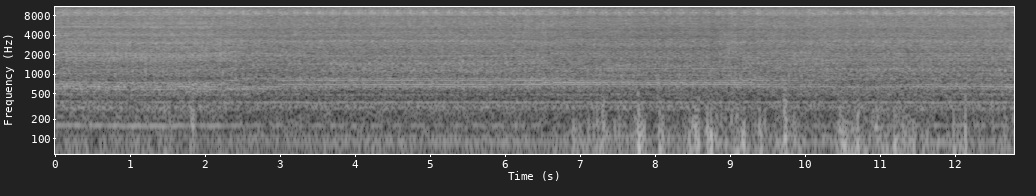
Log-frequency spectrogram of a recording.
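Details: 2003 Range Rover after sitting four days, following new timing chains and guides: steady whine over idle staying as revs rise, roughness under throttle, from lower timing chain cover area; vibration on acceleration; cause unconfirmed.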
